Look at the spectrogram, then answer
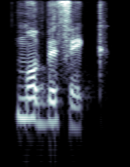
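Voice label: "morbific", Indian English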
